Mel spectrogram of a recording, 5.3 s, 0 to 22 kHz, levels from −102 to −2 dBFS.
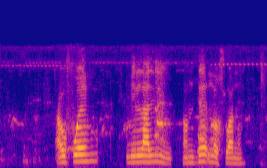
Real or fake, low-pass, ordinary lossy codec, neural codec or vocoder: real; 7.2 kHz; Opus, 16 kbps; none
